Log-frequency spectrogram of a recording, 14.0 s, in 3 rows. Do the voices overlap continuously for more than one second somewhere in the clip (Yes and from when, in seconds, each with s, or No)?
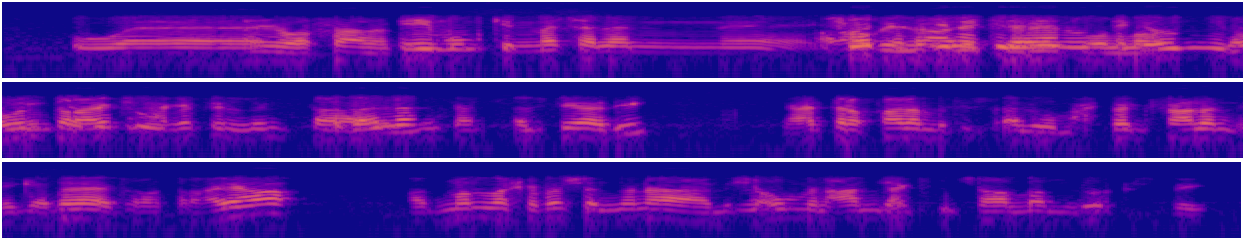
Yes, from 3.0 s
